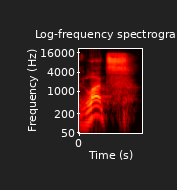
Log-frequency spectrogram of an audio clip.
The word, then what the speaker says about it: LUTs: I'm in, which are LUTs, which also rhymes with butts, LUTs with butts, which is coincidentally the name of the album I've been working on.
